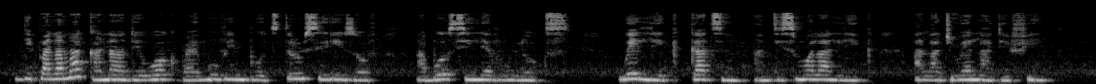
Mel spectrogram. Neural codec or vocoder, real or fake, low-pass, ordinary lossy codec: vocoder, 44.1 kHz, 128 mel bands every 512 samples, BigVGAN v2; fake; 19.8 kHz; MP3, 48 kbps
